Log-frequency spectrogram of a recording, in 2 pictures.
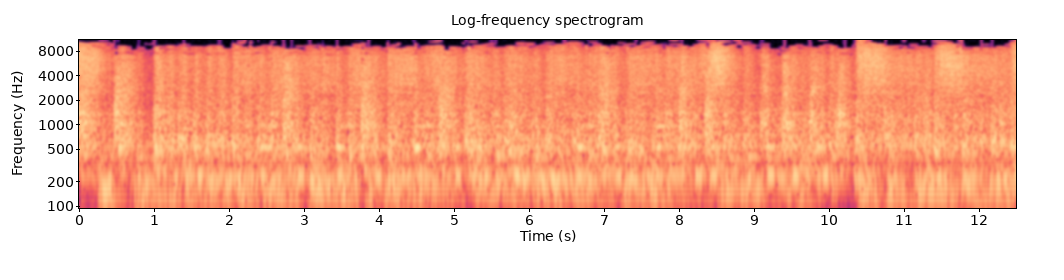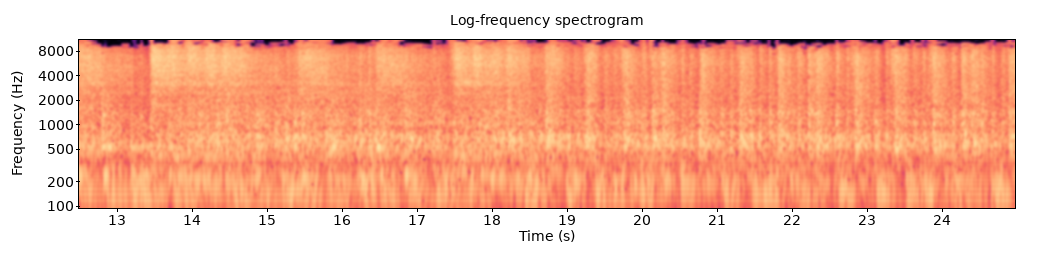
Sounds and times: Percussion: 0:00.0 - 0:24.9.

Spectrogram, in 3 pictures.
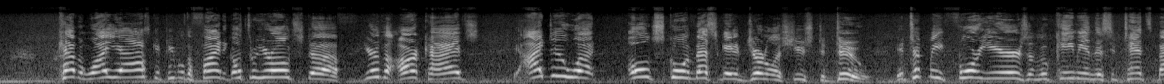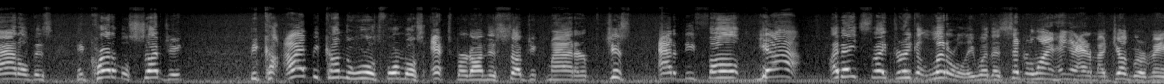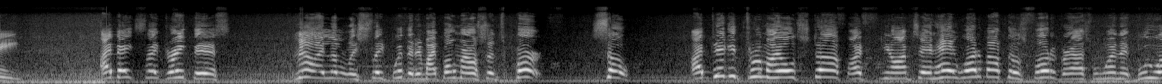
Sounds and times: Speech: 0:00.6 - 0:13.5, 0:14.1 - 0:23.5, 0:24.3 - 0:25.6, 0:26.2 - 0:29.6, 0:30.2 - 0:34.9.

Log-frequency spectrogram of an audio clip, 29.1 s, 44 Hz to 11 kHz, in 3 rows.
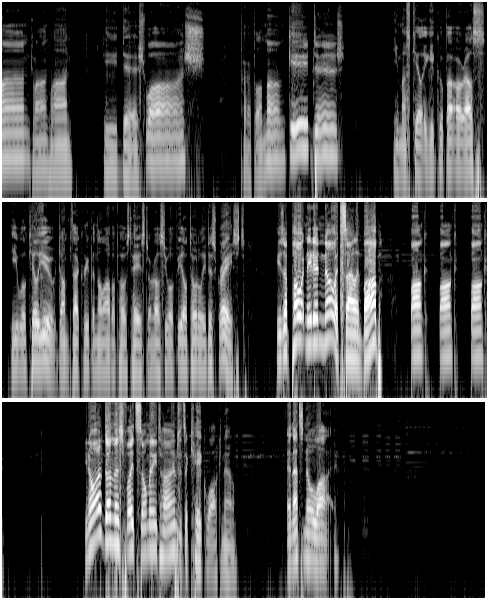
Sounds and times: Music: 0:06.1 - 0:08.0, 0:16.7 - 0:18.5, 0:22.6 - 0:29.0
Speech: 0:07.8 - 0:14.6, 0:15.2 - 0:17.3, 0:17.9 - 0:19.4, 0:21.1 - 0:24.1, 0:25.1 - 0:26.2.

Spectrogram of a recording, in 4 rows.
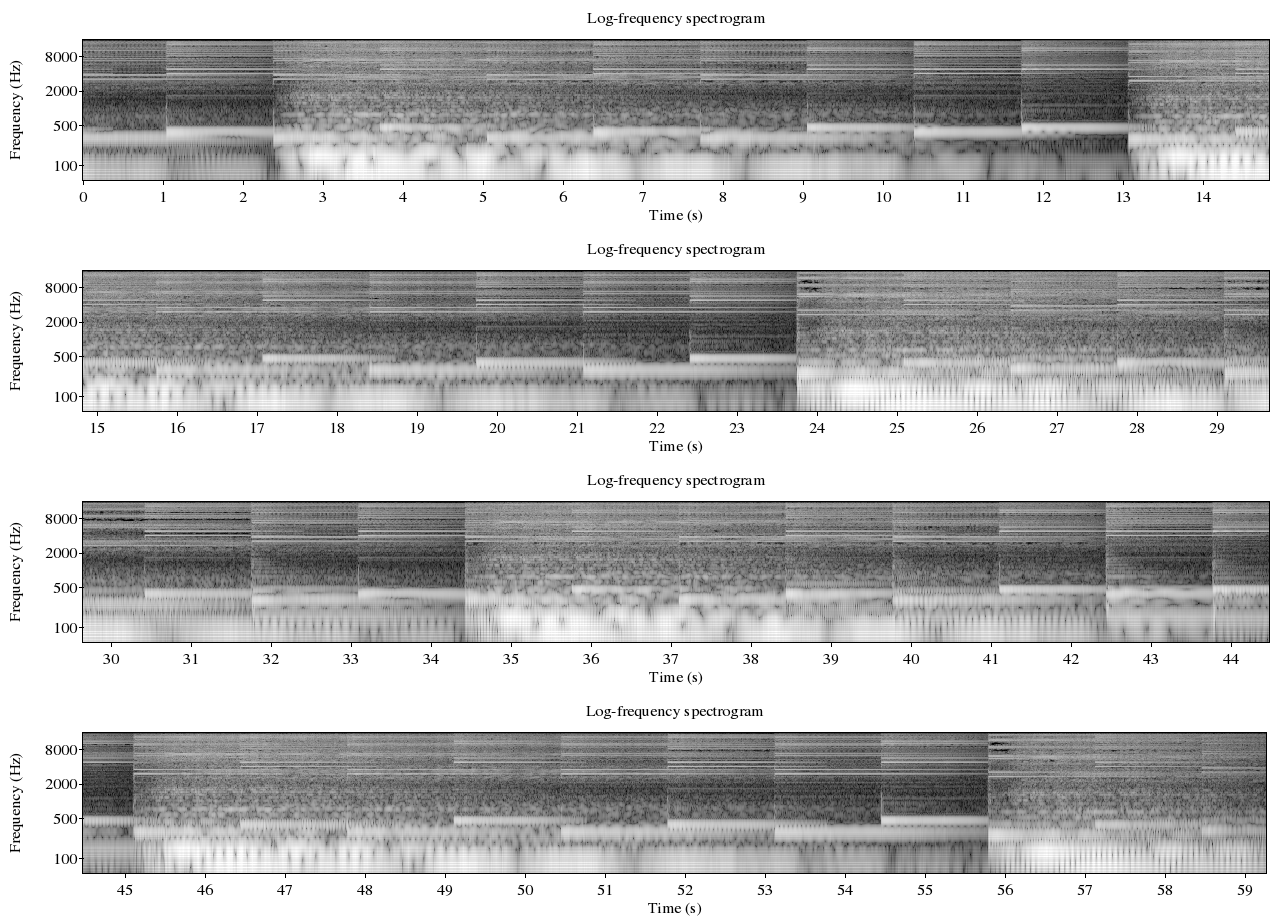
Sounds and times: Chime: 0:00.0 - 0:59.2.

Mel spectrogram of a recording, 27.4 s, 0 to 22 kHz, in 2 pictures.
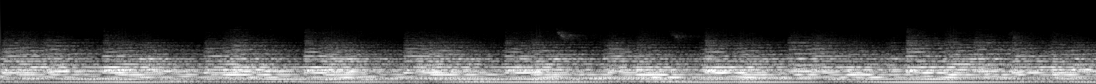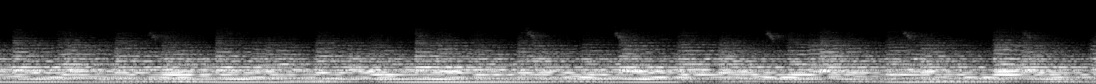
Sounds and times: Bell: 0:00.0 - 0:27.4.

